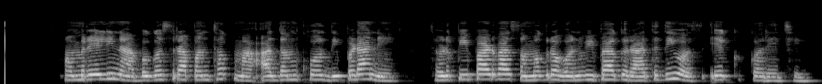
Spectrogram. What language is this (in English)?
Gujarati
